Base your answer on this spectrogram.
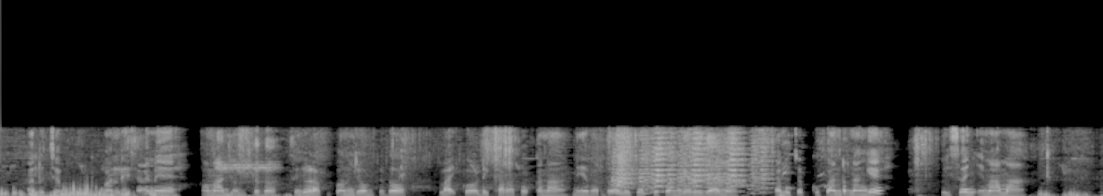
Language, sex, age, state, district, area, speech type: Santali, female, 45-60, Jharkhand, Seraikela Kharsawan, rural, spontaneous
